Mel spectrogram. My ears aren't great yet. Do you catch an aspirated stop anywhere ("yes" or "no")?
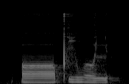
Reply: no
